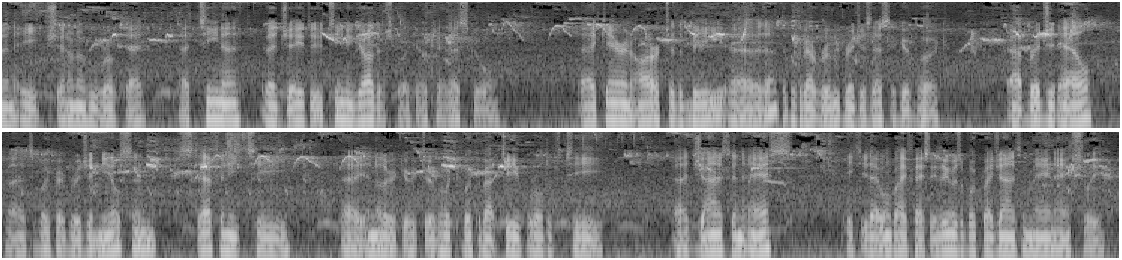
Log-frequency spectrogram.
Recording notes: This episode was recorded on location and contains ambient noises like birds and moss scratching, as well as me walking.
